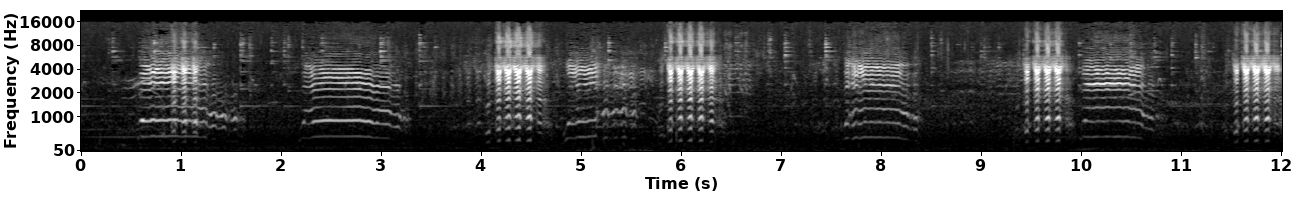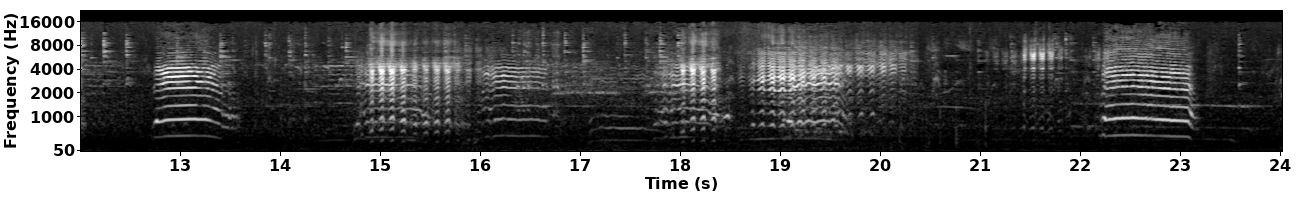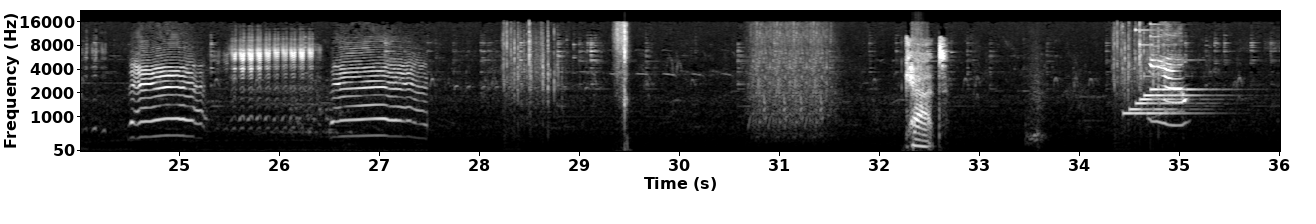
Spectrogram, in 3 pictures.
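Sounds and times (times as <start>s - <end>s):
goats bleating: 0.2s - 6.8s, 7.6s - 10.9s, 11.5s - 13.7s, 14.3s - 27.5s.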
